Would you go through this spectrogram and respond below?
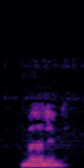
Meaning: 1. A wizard in the Arthurian legend 2. A male given name 3. A census-designated place in Josephine County, Oregon, United States
- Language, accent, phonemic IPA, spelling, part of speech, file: English, Southern England, /ˈmɜːlɪn/, Merlin, proper noun, LL-Q1860 (eng)-Merlin.wav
